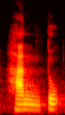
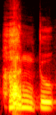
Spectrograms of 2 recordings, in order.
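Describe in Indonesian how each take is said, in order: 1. Bunyi h-nya lembut dan biasa. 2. Bunyi h-nya dipaksakan dan berlebihan. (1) "biasa saja" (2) "tidak seperti itu"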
